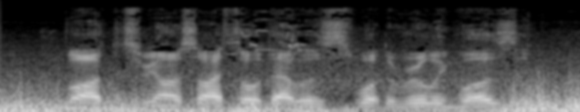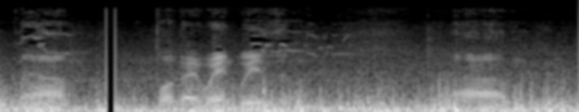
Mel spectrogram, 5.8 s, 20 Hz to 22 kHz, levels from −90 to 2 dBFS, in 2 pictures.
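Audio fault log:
3.43–3.48 s, gap at a join of encoded pieces: the sound drops out in a gap of about 45 ms, then resumes where it stopped. Two separately encoded pieces were joined untrimmed, so encoder start delay and last-frame padding remain, leaving a gap whose edges the codec smears.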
